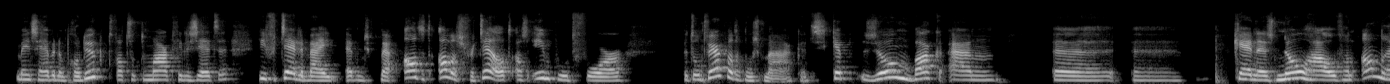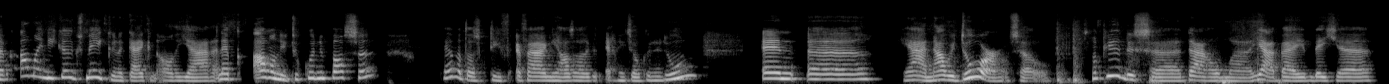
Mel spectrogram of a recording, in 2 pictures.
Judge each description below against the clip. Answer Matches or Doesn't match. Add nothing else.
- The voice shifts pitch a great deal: Matches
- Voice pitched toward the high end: Matches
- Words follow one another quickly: Matches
